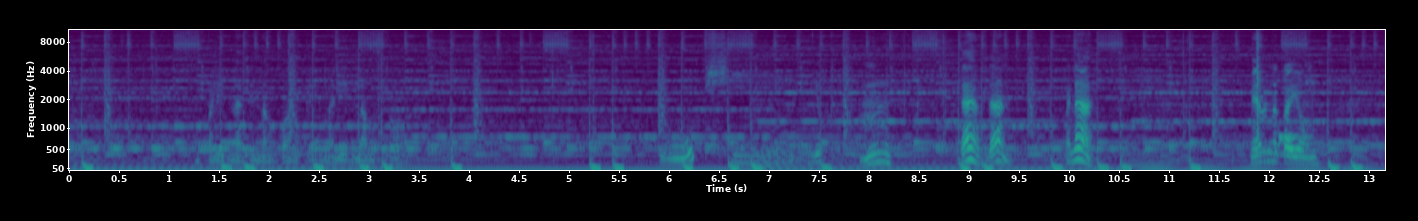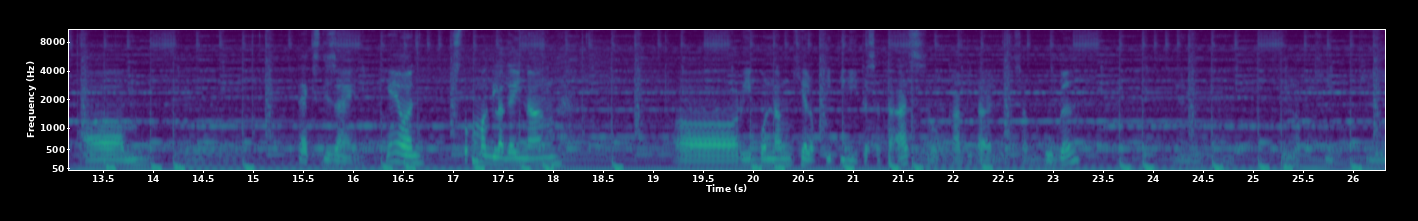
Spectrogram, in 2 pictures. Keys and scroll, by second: 7.6 Return, 13.6 Down.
